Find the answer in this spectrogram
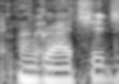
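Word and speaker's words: Pongračić: Pongracic, you're good. – You said it so great with the accent and everything earlier.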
